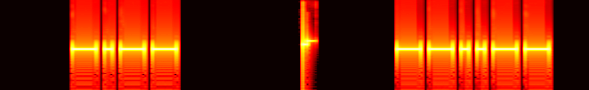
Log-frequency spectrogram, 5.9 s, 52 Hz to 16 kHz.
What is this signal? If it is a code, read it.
Morse code, heard as a keyed tone, about 15 wpm, 700 Hz. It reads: Y ,
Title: Single Character (Letter:Number:Punctuation:Prosign) Alt 15wpm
